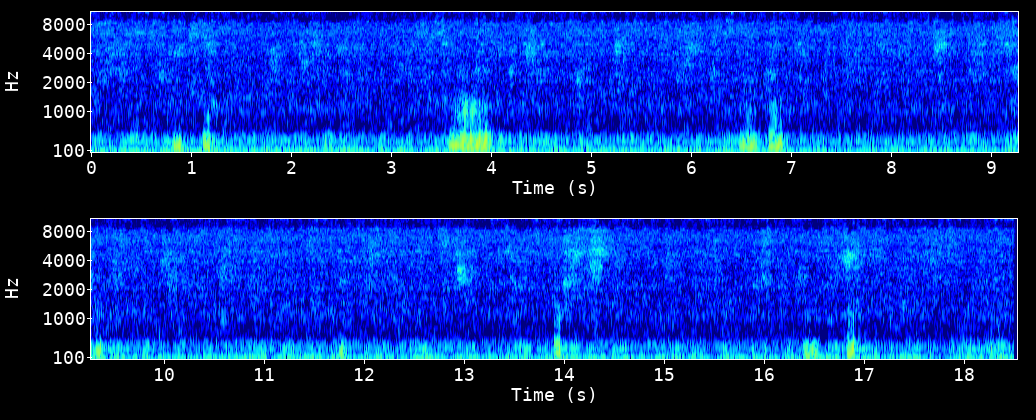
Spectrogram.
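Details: Domestic cat snoring: soft low rasping snores roughly every three seconds, some louder and buzzier than others, over a steady low rumbling hum in the background.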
